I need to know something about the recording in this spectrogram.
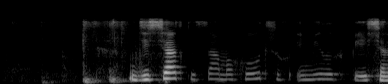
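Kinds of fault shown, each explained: Automatic gain rising: after the input falls by about 22 dB near 1.3 s, the gain control gradually raises its gain through to the end, so voice and room noise swell together, whereas a talker moving closer would lift only the voice.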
